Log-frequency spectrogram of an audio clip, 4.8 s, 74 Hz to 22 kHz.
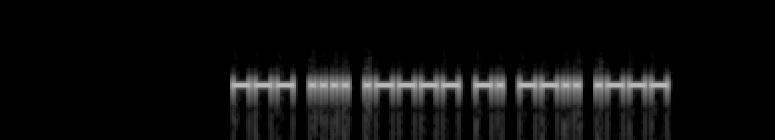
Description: Morse code, heard as a keyed tone, about 36 wpm, 700 Hz. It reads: OH1NZJ
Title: DXCC-100 Call Signs - 6 Characters - 35wpm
